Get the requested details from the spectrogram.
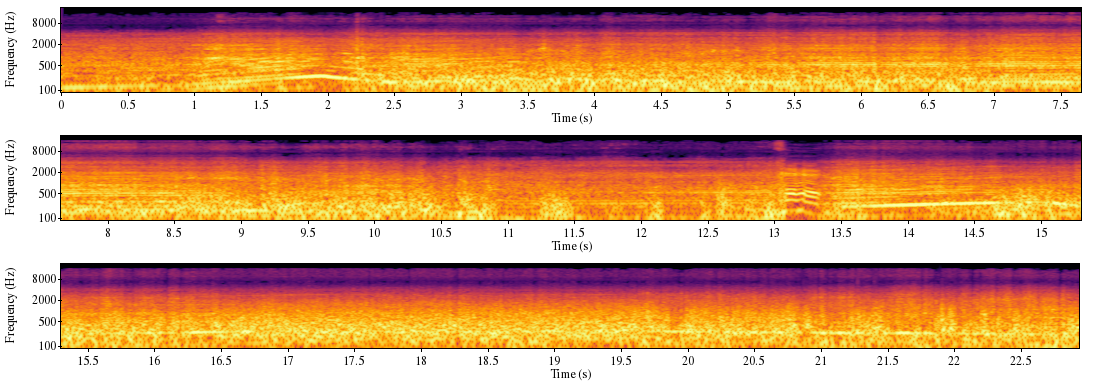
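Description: A motorcycle engine revs up and down while riding.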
